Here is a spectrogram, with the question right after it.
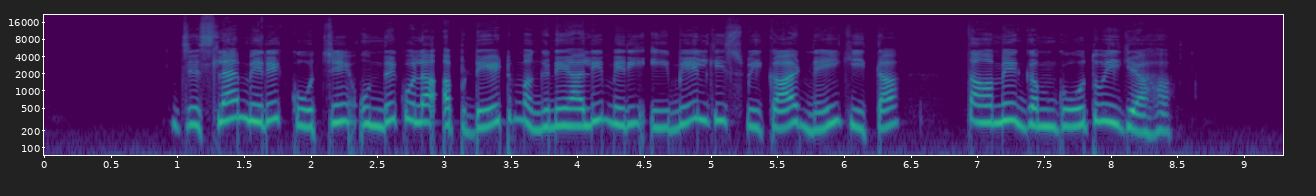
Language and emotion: Dogri, sad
